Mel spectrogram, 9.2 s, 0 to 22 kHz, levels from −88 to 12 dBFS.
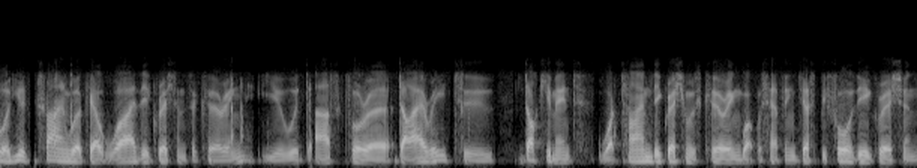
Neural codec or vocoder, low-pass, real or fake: none; 5.4 kHz; real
